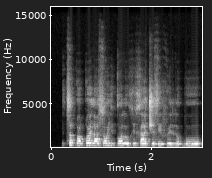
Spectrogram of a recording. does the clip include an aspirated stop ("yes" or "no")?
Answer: no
